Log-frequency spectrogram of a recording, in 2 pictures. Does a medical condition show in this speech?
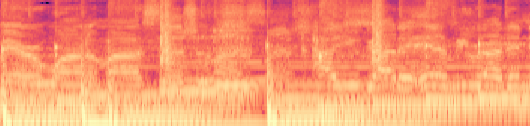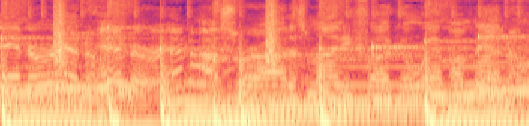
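No.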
